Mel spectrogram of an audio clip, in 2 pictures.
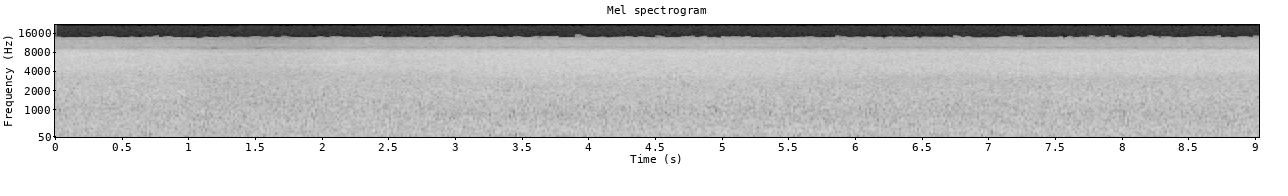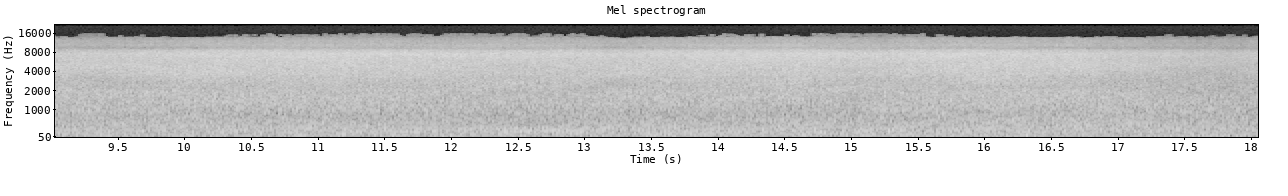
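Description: Whitewater rapids of a fast mountain river rushing over boulders, a steady even rush of water.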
